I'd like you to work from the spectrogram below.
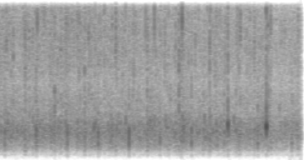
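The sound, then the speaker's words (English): A church audience applauds to welcome its founding pastor, a steady dense wash of clapping hands that holds at an even level throughout. “So would you put your hands together and welcome him.”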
